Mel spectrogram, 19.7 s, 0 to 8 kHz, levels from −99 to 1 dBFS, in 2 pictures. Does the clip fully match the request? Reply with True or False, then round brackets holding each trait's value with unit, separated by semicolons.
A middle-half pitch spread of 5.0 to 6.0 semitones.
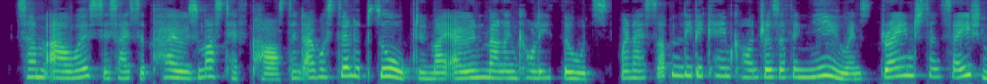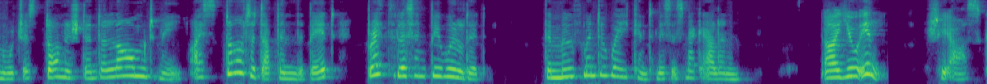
False (4.2 semitones)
